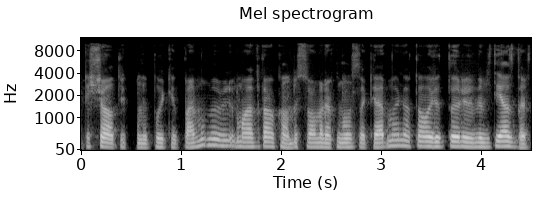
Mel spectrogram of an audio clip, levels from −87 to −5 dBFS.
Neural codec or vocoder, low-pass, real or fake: autoencoder, 22.05 kHz, a latent of 192 numbers a frame, VITS, trained on one speaker; 9.9 kHz; fake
